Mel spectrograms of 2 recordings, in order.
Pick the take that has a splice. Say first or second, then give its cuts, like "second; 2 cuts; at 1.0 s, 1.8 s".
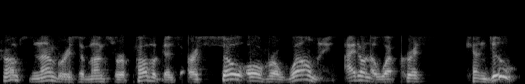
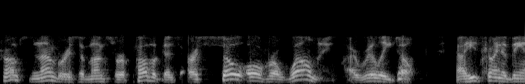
second; 1 cut; at 3.4 s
